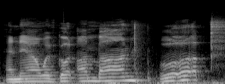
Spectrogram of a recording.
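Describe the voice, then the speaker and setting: Hosting and playing a tabletop wargame video, a man gives casual play-by-play commentary, jokey and self-mocking, exclaiming at dice rolls. His medium-pitched voice is expressive at normal speed, with music and slight noise behind him.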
